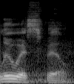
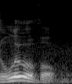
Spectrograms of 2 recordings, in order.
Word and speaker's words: Louisville: We speak English and we kept saying Lewisville because it's spelled Lewisville. And they're like, "No, it's Louisville. Louisville, Louisville, or Louisville or Lville." You'll hear like multiple different ways, but they they don't call it Lewisville around here.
